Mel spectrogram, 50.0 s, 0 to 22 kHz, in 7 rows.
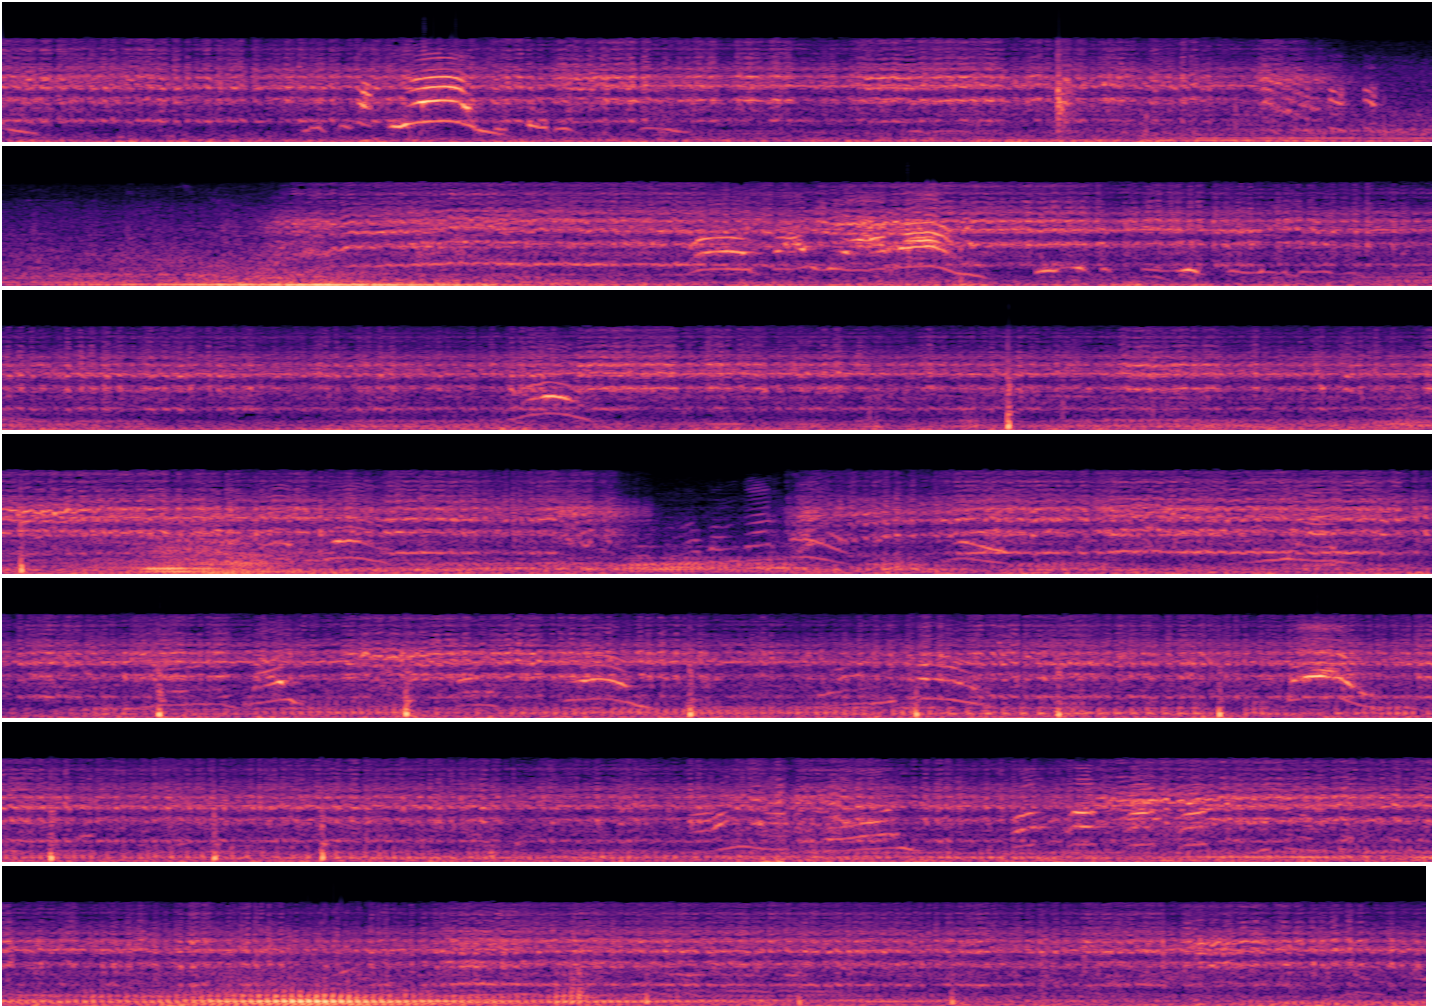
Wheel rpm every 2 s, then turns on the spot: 160, 160, 160, 60, 80, 160, 160, 160, 160, 160, 160, 160, 70, 150, 160, 160, 160, 160, 160, 160, 170, 160, 160, 160, 160.
none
